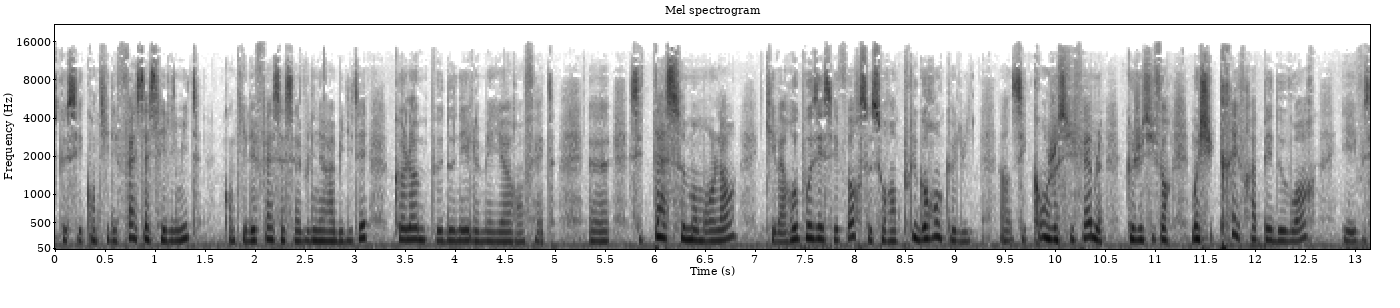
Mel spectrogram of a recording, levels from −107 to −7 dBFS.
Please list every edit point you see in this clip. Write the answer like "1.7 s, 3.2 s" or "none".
none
